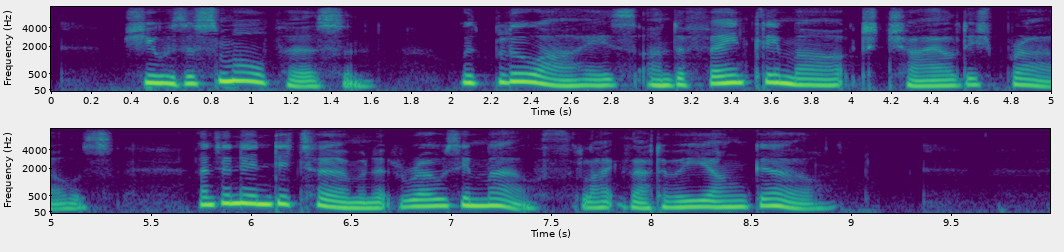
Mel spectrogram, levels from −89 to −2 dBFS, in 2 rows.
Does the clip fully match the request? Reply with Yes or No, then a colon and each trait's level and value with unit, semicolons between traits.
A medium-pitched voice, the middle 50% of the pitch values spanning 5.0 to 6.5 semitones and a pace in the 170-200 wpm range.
No: medium, 175 Hz; wide, 5.6 semitones; average, 150 wpm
